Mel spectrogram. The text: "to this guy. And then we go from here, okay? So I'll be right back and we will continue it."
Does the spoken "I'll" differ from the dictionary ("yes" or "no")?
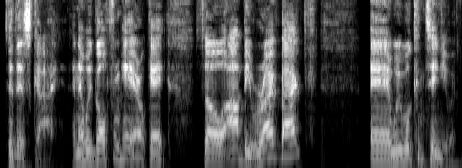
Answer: no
